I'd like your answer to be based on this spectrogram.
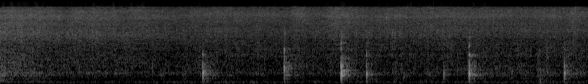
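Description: Yakisoba noodles stir-fried over high heat in a flat frying pan, a constant close sizzle and hiss broken by scattered scraping stirs of the spatula.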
